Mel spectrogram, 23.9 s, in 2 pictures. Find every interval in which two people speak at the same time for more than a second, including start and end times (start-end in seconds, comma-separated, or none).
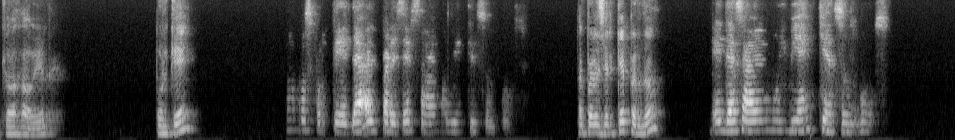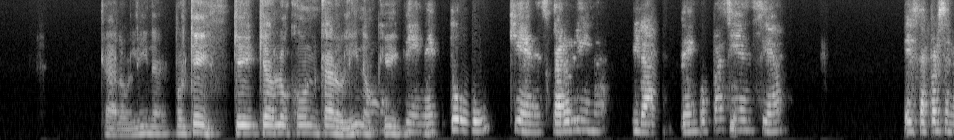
none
